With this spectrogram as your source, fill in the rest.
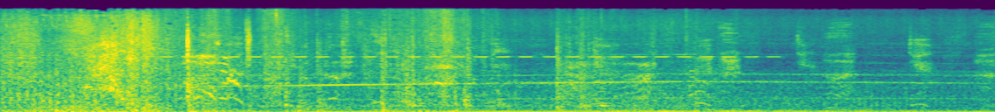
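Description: Wind rushes loudly past an open door.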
